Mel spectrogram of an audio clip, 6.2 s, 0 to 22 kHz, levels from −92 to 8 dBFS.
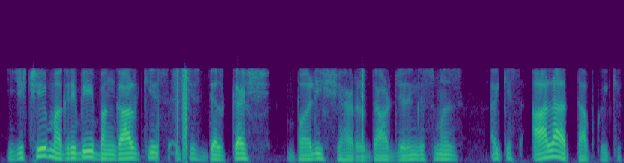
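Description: At 1.56 to 1.58 s there is packet loss with the last packet repeated. 20 ms of speech went missing, which fits a single lost 20 ms packet, and the receiver replayed the preceding stretch. It sounds like a small blip rather than a gap of silence or a dropout of noise.

Wireless microphone noise hits follow at 1.70 to 1.92 s and 3.58 to 3.66 s. In each, the FM radio link faded as reflected paths cancelled, and receiver noise rose over the speech as a short swish of static. Unlike the packet fault, nothing is repeated: broadband hiss briefly rises. The G.711 telephone coding, heard as the 4 kHz band limit, is a normal part of the chain and not a fault.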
